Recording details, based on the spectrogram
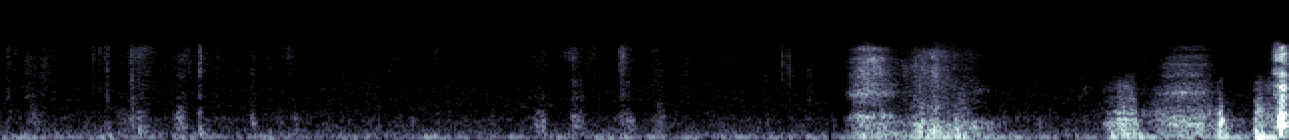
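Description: Quiet sniffles and breaths, then two sneezes near the end in a small room, from someone with a cold.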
